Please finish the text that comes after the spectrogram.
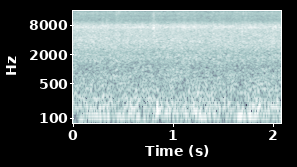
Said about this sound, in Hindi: तो बहुत ही अच्छी बारिश, प्री मॉनसून आ गया है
